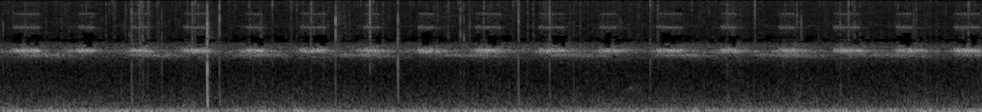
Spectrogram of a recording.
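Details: Night chorus of crickets beside a campfire under a starry sky: a bright, even chirp pulsing rapidly and continuously, broken by loud crackling pops from the fire over a soft low hum.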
